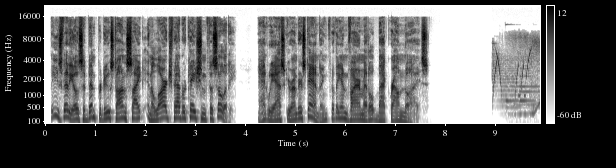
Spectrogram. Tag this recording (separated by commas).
arc welding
